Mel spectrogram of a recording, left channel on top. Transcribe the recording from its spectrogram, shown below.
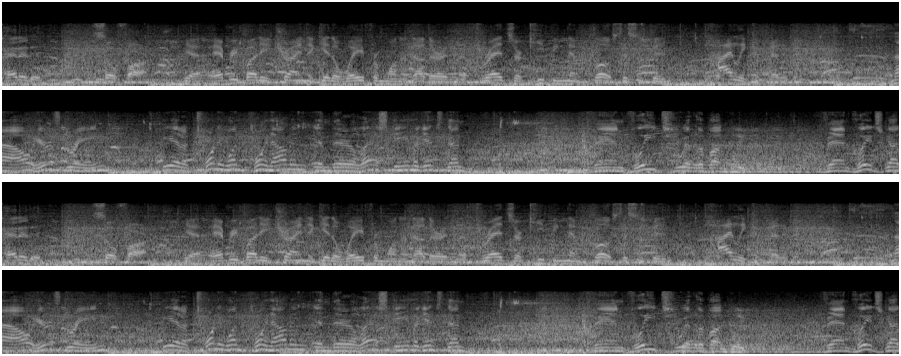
so far. Yeah, everybody trying to get away from one another, and the threads are keeping them close. This has been highly competitive. Now, here's Green. He had a 21-point outing in their last game against Denver. Van Vliet with the bucket. Van Vliet's got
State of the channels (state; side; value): normal; both; correlation 0.76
